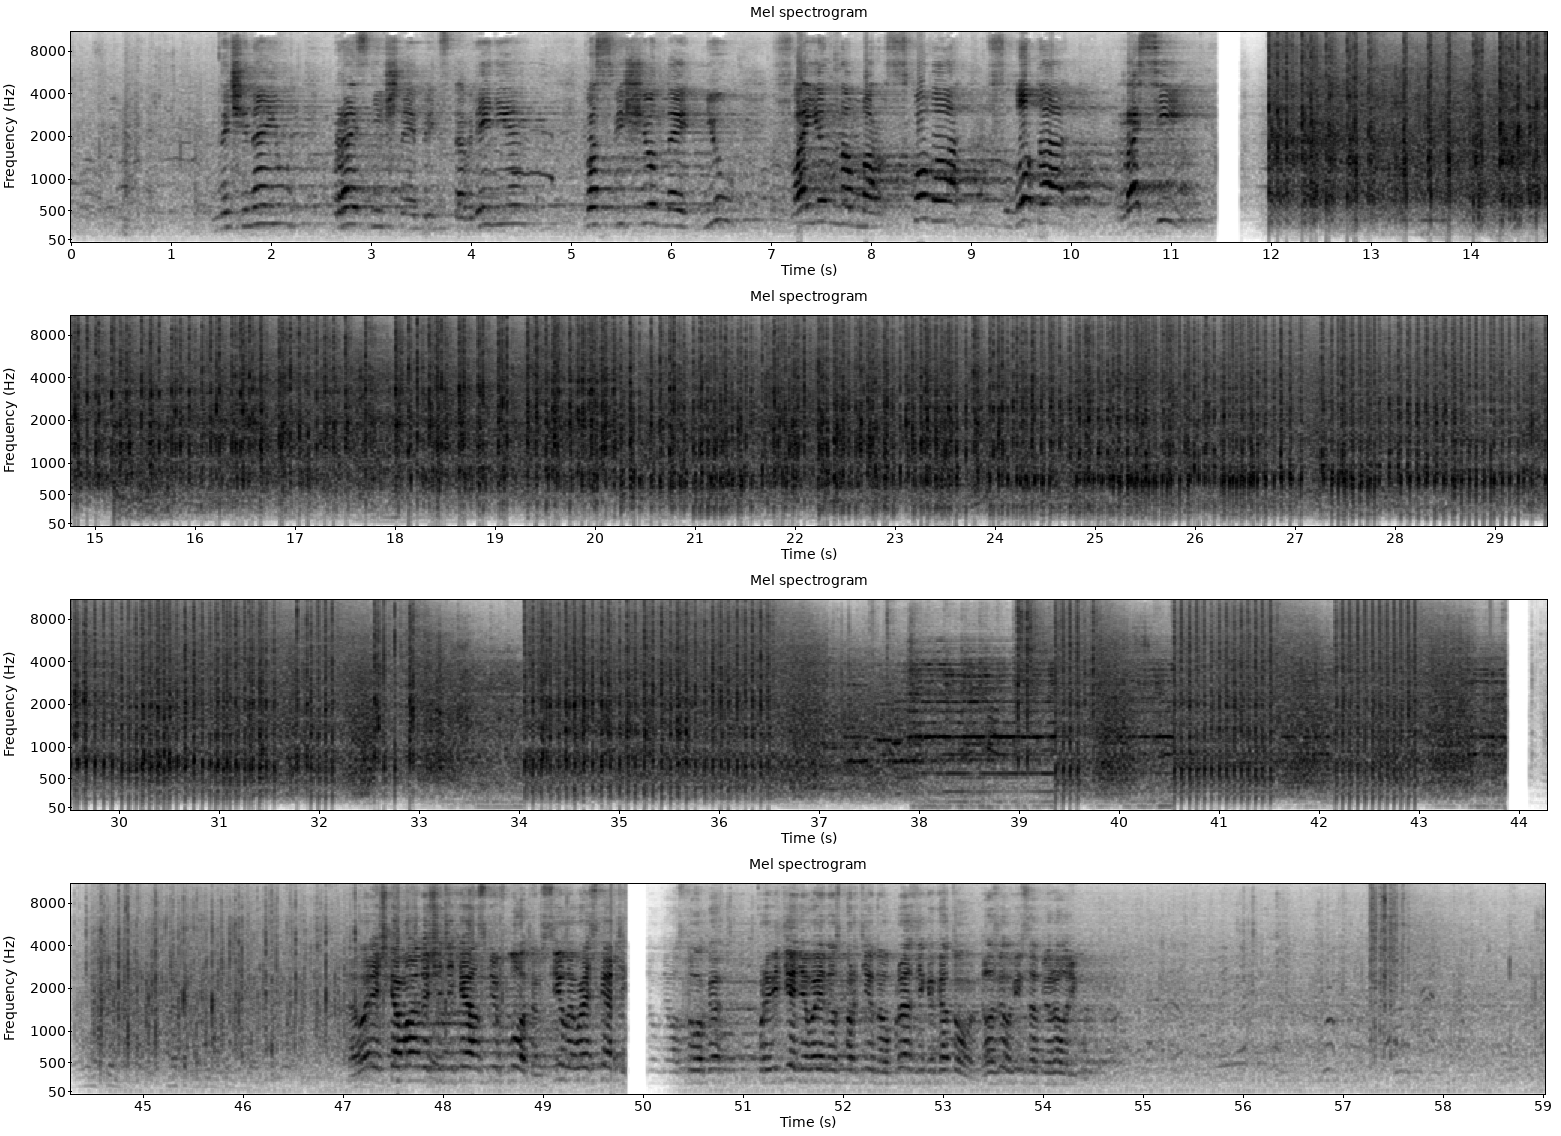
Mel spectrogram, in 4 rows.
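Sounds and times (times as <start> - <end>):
automatic weapon fire: 12.0 - 37.2, 39.0 - 43.8.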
